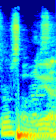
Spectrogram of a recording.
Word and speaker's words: Rosalía: It's Rosalía. Rosalía. Yeah, there's an accent on the I, I think.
